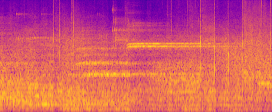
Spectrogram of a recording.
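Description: Basketball game in play: a ball bouncing on the wooden court with sharp knocks, over a steady din of players and onlookers that echoes around a large sports hall.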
